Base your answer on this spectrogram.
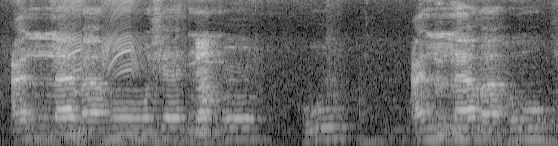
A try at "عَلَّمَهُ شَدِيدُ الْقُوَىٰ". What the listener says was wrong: Nah, jangan ada tekanan, tapi relax, tapi keluar. Kalau tadi nggak ada tekanan, cuma nyangkut ke hidung dikit.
